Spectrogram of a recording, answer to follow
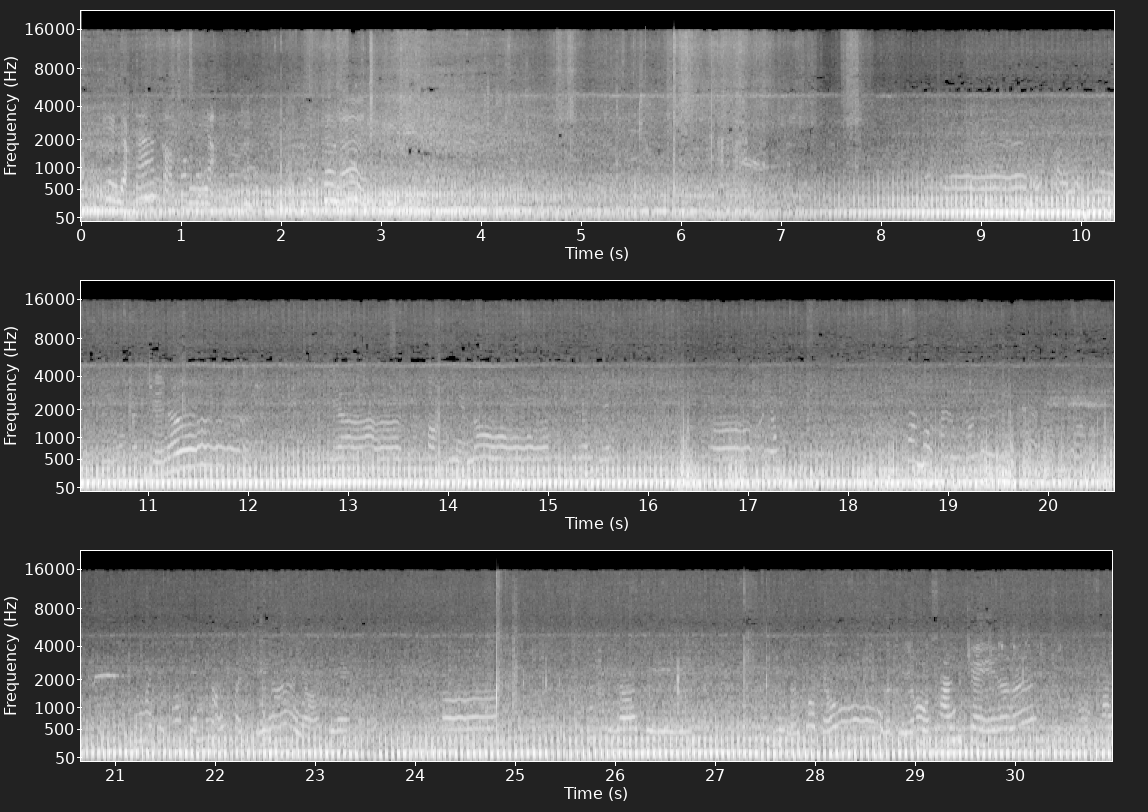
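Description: Small motorcycle engine running steadily as it is ridden along a dirt road, louder and more even from about eight seconds in.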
